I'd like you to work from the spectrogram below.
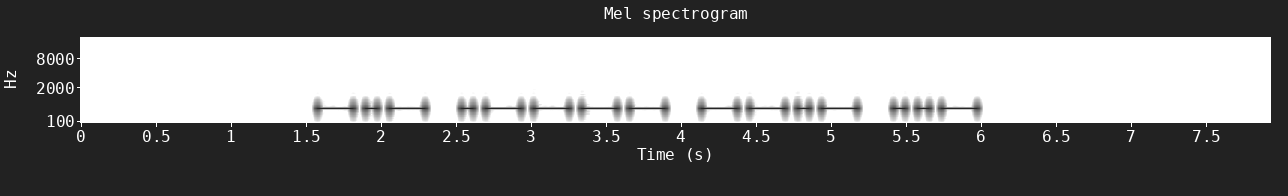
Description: Morse code, heard as a keyed tone, about 15 wpm, 700 Hz. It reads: K1QU
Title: USA Call Signs - 4 Characters - Repeated 3x - 15wpm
